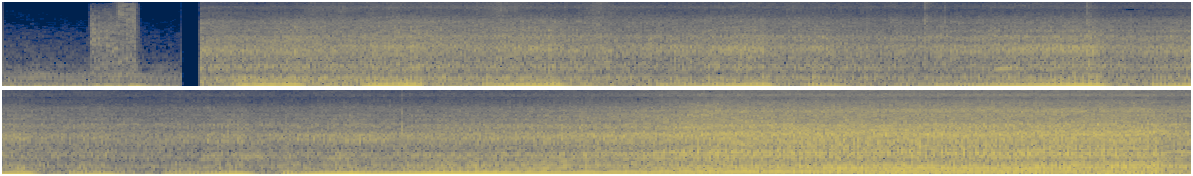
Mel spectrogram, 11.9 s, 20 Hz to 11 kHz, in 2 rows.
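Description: Music cuts off about a second in. Then an off-road 4x4's engine revs hard in repeated bursts, climbing and dropping, while driving through mud. Near the end it is held at high revs for several seconds with a strong hiss, and it drops off at the very end.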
